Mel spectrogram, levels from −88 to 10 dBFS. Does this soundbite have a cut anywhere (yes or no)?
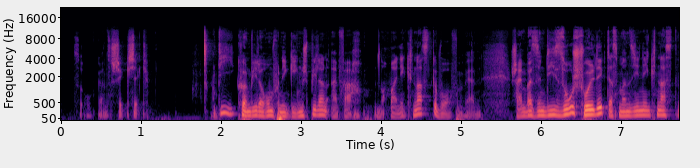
no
